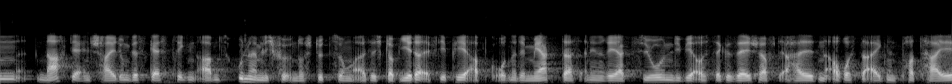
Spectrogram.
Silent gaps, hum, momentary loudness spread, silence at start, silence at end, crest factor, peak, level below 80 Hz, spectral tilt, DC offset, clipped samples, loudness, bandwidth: none; none; 7 LU; 0 s; 0 s; 20 dB; -2 dBFS; -76 dBFS; -7 dB/octave; under 0.1%; under 0.1%; -23 LUFS; 4.4 kHz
